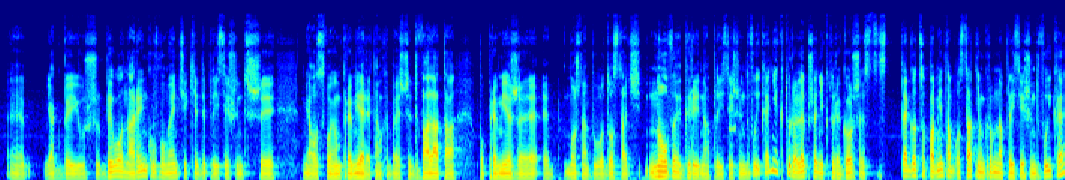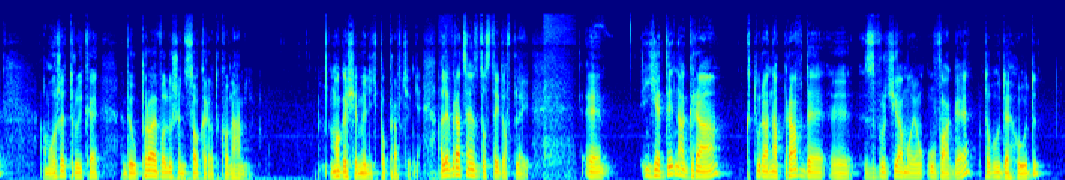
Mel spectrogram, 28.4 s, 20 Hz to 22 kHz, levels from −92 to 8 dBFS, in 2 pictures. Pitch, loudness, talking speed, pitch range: 95 Hz, -27 LUFS, 150 wpm, 90-110 Hz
